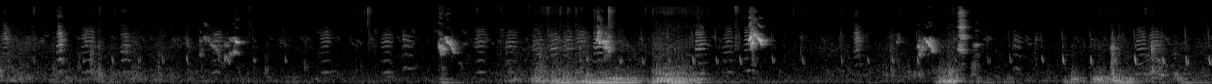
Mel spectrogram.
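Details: Parakeets in an aviary produce repeated short, scratchy squawks and chirps at irregular intervals, mixed with wing beats, rustling and low-pitched thumps.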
